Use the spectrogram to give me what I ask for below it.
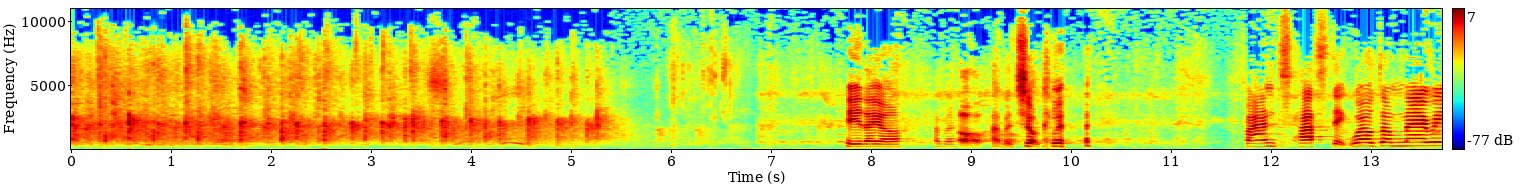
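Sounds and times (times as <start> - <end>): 
audience applause: 0.0 - 6.5
speech: 7.8 - 10.1, 11.7 - 13.7
laughter: 9.2 - 11.4.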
